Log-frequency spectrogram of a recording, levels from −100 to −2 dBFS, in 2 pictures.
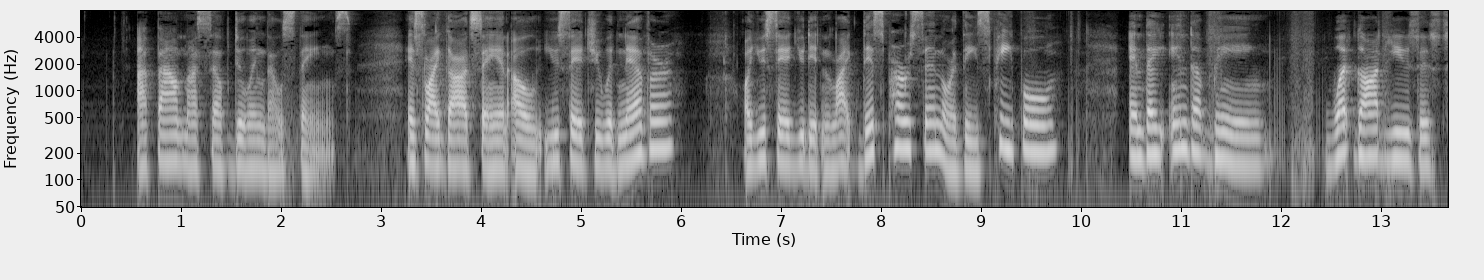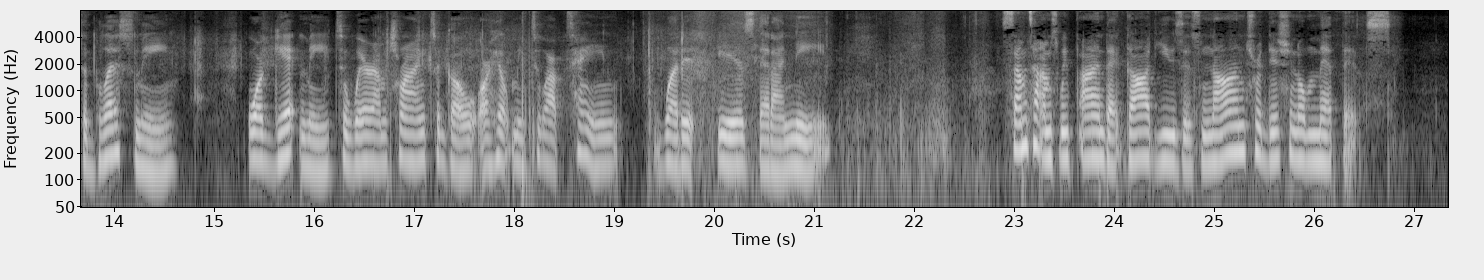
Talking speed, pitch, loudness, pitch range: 145 wpm, 155 Hz, -25 LUFS, 145-180 Hz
